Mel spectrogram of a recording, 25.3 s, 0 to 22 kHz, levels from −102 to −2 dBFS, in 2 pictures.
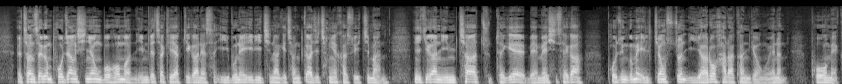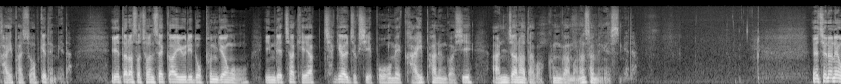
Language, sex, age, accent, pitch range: Korean, male, 50-69, native, 100-125 Hz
